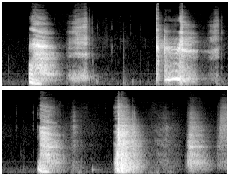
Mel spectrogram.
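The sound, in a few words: cough after hard workout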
